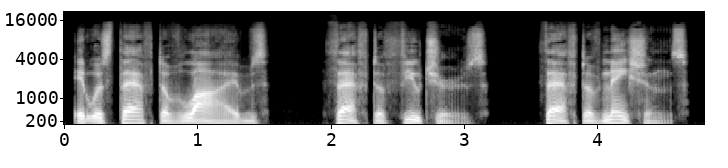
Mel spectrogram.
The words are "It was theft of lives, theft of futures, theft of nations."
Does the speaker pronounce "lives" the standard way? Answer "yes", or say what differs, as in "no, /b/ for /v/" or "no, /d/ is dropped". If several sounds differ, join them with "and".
yes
